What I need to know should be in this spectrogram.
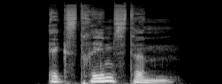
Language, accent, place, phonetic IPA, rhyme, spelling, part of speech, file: German, Germany, Berlin, [ɛksˈtʁeːmstəm], -eːmstəm, extremstem, adjective, De-extremstem.ogg
- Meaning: strong dative masculine/neuter singular superlative degree of extrem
